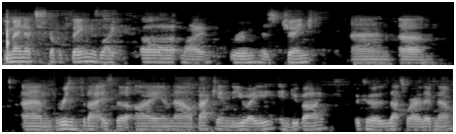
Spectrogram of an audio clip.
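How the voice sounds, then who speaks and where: A man with an English accent speaks at a fairly slow pace, medium in pitch, with fairly even intonation. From England. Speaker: miniature painting hobbyist vlogger. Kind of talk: casual video update and painting tutorial. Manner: hesitant, many fillers.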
